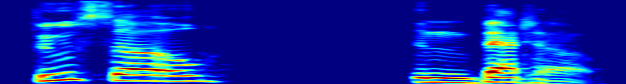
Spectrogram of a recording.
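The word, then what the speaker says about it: Thuso Mbedu: novel by Colson Whitehead, starring Thuso Mbutu. I said it wrong, and I was practicing it. Thuso Mbeto. That's it.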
